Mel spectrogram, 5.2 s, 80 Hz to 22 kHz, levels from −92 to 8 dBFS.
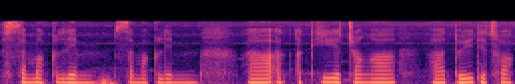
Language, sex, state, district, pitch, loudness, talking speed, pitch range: Mizo, female, Mizoram, Aizawl, 180 Hz, -20 LUFS, 130 wpm, 175-185 Hz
